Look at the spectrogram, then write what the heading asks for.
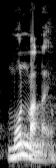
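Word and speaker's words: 못 만나요: মত আর আছে মান্নায় ত ধ্বনির বাচ্চিমের পরে যখন মিয়ম আসে তখন ত ধ্বনির বাচ্চিম গুলো ন উচ্চারণ করতে হয় এখানে উচ্চারণ হবে মন মানায় মত মানে হচ্ছে কি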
